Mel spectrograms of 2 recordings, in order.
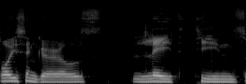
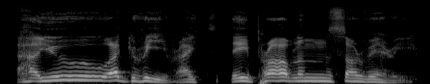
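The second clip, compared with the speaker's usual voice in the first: put-on very drunk-sounding voice with drawn-out "you"; 3 semitones higher than usual. Storyteller voicing a man at the bar who speaks to you, drunken voice. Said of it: "says with like a very drunken state".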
